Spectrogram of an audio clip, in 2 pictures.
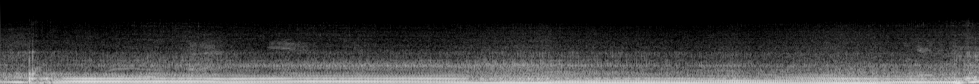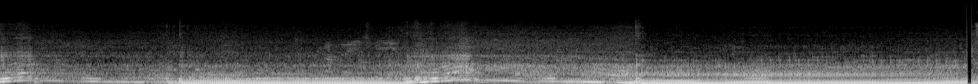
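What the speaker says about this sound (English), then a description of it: "Even though the exhaust sounds good revving it" A 2020 Toyota Supra with an HKS aftermarket exhaust in sport mode gives a deep exhaust rumble that rises and falls as it is revved twice in sharp swells, loud and close, with a voice briefly audible.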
